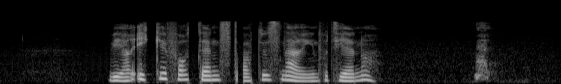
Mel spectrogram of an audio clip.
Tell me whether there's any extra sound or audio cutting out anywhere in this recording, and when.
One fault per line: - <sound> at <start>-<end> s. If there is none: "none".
- dropout at 2.4-2.4 s
- bark at 4.7-5.3 s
